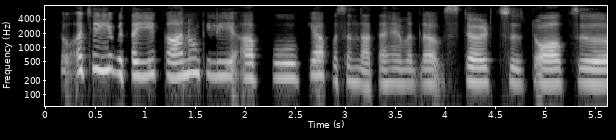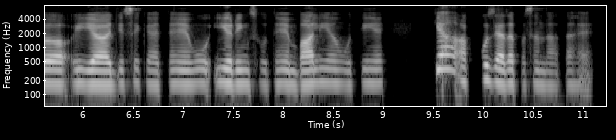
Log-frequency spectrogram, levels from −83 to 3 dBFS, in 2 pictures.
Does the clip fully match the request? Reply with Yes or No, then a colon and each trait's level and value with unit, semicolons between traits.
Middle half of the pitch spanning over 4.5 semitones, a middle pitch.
Yes: wide, 5.6 semitones; medium, 175 Hz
